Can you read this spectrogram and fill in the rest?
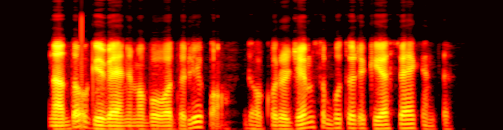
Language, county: Lithuanian, Telšiai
